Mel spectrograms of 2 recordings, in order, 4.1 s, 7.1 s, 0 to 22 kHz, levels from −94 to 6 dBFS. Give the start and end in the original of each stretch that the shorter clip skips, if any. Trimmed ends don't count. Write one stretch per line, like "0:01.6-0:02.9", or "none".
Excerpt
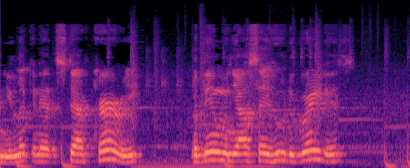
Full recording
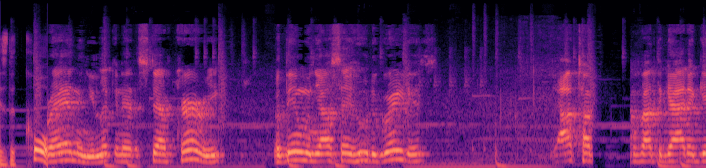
none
